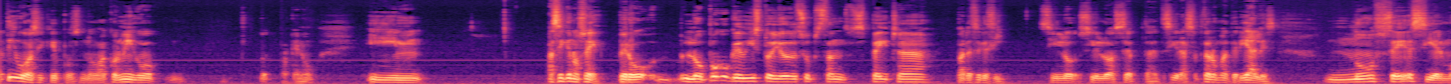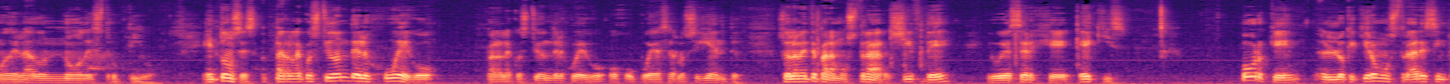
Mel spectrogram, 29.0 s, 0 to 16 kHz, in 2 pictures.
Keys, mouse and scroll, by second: 10.4-11.6 drag, 14.6-16.3 drag, 16.5 middle click, 19.9 click, 20.8 shift+click, 22.4 shift+d, 22.7 Escape, 23.6 g, 24.2 x, 25.4 click, 26.3 click, 27.3 scroll up 2, 27.9 shift+click, 28.5 shift+click.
